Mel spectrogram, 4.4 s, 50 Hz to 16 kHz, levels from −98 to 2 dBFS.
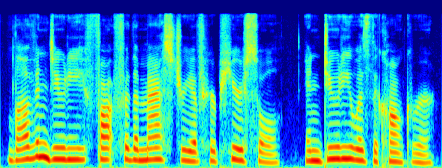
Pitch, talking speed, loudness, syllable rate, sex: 225 Hz, 215 wpm, -15 LUFS, 5.5 syllables/s, female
